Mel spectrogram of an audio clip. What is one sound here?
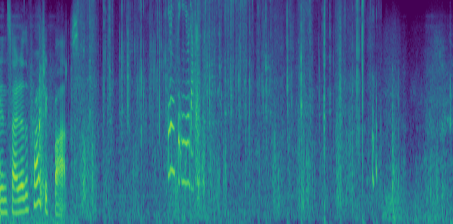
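Plastic packaging crinkles and rustles as hands open it.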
